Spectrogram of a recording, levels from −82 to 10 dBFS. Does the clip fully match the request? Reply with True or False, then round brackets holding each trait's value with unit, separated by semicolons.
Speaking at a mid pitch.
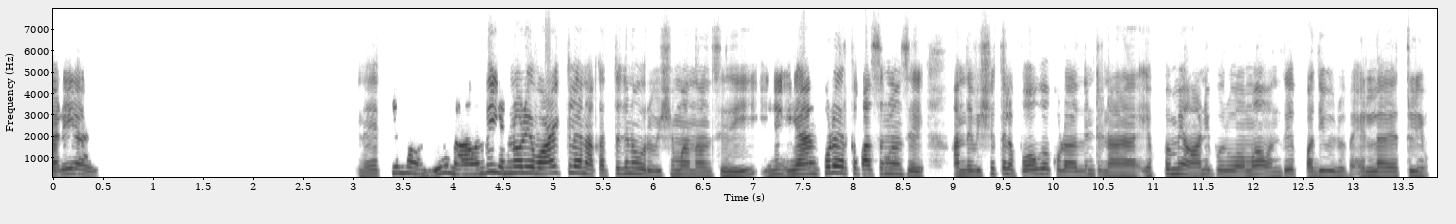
False (215 Hz)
